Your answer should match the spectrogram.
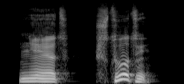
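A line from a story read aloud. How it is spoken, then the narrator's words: Frightened reassurance. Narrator (Russian): испуганно заверил он Фация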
